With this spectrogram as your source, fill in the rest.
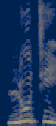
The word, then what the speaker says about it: লুচি: উচ্চারণের ক্ষেত্রে হয় সমস্যা, যেমন মধু, লুচি, অনেকে নুচি বলে, দেশ, অনেকে দেশ বলে, কিন্তু উচ্চারণ কি হবে?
